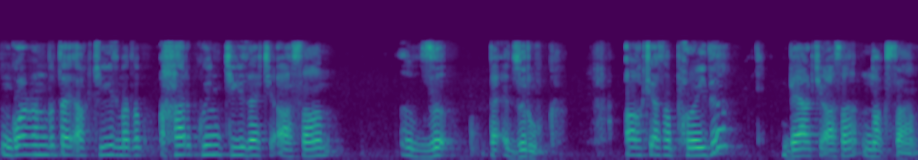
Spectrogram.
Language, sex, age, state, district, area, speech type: Kashmiri, male, 45-60, Jammu and Kashmir, Srinagar, rural, spontaneous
